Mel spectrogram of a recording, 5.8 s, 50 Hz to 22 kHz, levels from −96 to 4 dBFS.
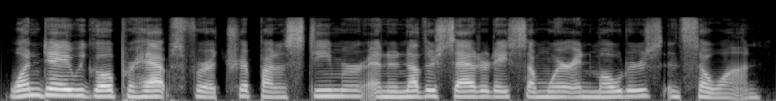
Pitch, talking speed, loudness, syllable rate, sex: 180 Hz, 205 wpm, -19 LUFS, 5.6 syllables/s, female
